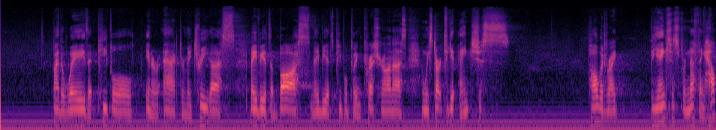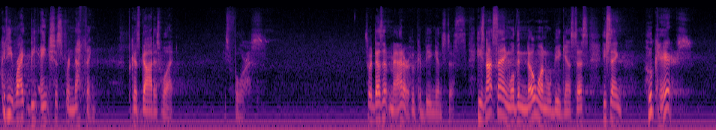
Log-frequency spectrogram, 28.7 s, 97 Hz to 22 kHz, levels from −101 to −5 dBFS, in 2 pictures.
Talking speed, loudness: 155 wpm, -44 LUFS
